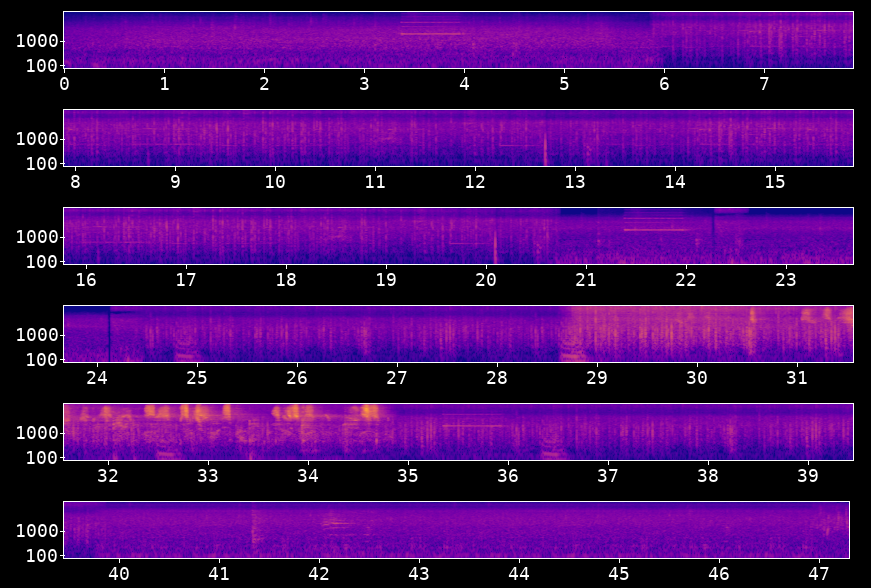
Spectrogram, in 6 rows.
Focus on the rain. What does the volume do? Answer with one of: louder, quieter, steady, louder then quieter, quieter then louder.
louder then quieter.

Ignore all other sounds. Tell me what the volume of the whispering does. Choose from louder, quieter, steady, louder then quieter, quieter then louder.
louder.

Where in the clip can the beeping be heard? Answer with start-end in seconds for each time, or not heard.
3.1-4.6, 21.1-22.6, 35.1-36.3.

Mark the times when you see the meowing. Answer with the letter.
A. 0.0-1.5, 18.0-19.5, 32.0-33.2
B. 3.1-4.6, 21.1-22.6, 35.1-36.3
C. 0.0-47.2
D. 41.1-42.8
D.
